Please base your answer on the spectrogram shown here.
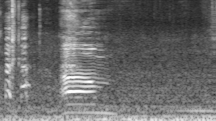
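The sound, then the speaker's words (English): Car interior driving noise, a continuous low rumble running beneath people talking inside the vehicle. “So here we are. Yes, we are in a car.”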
